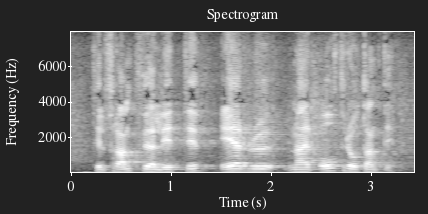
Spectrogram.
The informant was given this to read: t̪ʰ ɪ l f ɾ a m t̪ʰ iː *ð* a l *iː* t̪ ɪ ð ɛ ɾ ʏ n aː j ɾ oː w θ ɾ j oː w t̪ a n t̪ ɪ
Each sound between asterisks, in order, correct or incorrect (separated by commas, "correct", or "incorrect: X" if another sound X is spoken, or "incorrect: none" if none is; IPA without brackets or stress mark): correct, incorrect: ɪː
